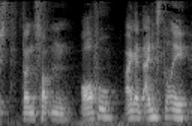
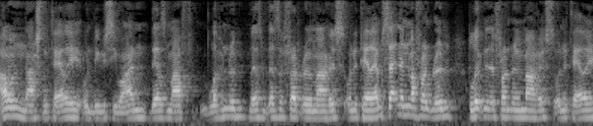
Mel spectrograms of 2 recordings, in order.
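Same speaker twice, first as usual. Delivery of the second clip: plain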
